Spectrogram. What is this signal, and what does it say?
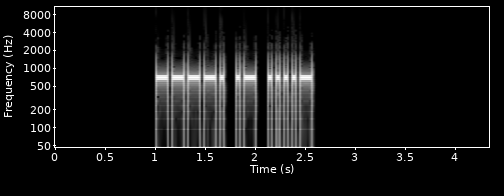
Morse code, heard as a keyed tone, about 30 wpm, 700 Hz. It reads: 9A4
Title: Callsign Prefixes for Top 25 DXCC - 30wpm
